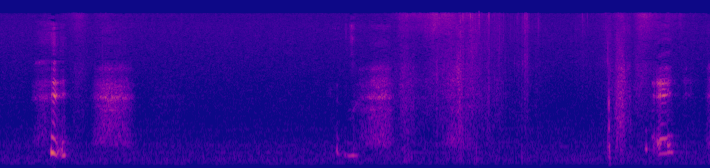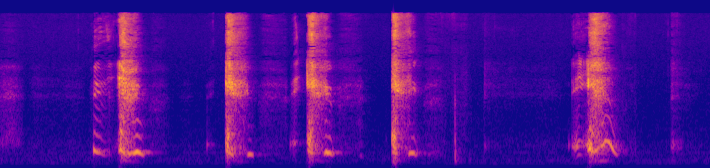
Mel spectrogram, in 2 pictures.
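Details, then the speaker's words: Sneezing while reading aloud, sick with a cold and very congested, worsened by tree allergy from an open window: a run of about six wet sneezes, some partly held back, after quieter breathy intakes. "i also i sneeze more when i when i talk that's why the reading makes me see so so much"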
